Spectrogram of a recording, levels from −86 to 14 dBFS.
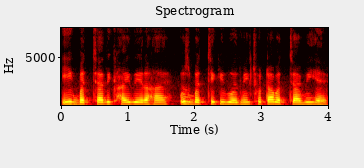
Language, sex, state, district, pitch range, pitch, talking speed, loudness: Hindi, female, Chhattisgarh, Raipur, 210-225 Hz, 215 Hz, 240 wpm, -17 LUFS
